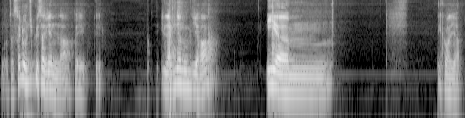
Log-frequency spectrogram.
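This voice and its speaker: A man's voice: medium pitch, measured pace, long pauses, dark tone. A young man chatting casually while building Lego, rambling and often correcting himself.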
